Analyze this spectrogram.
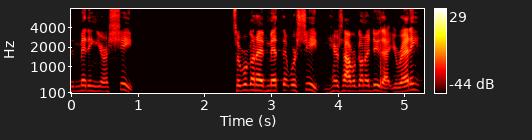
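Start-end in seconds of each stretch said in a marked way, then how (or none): none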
